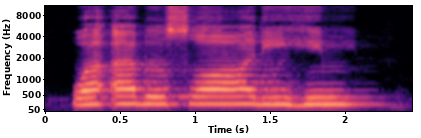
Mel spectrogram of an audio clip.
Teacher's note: با پر جزم کا نشان، با پر قلقلہ کرتے ہوئے پڑھیں گے. صاد اگین موٹا حرف ہے، اس کو پر پڑھیں گے.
